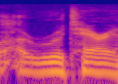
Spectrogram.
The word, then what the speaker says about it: reuteri: reuteri.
